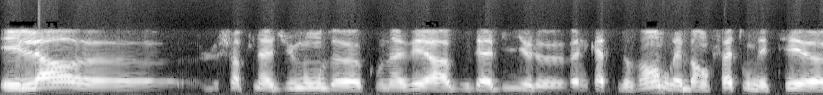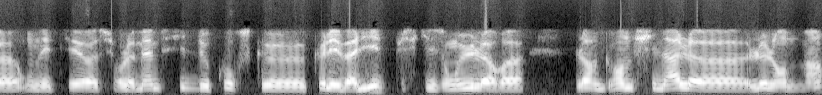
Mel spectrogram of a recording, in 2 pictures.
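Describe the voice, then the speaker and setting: A man speaks at a moderate pace with a medium pitch and a monotone, flat intonation. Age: 30s. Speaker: paratriathlete. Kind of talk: radio interview. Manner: halting, many fillers and repetitions.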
